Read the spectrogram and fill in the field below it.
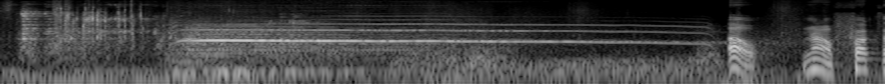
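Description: A young woman screams in pain.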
